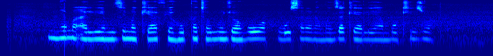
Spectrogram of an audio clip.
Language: Swahili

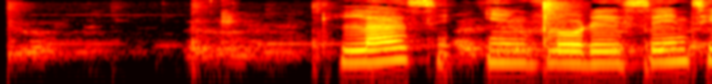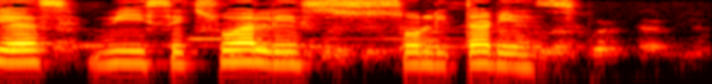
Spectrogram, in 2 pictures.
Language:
Spanish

